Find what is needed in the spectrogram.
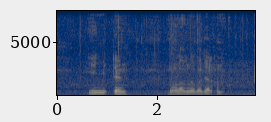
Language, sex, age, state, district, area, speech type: Santali, male, 45-60, Jharkhand, East Singhbhum, rural, spontaneous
